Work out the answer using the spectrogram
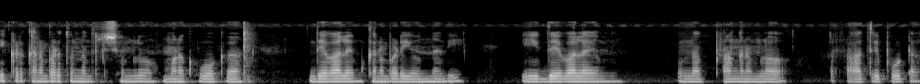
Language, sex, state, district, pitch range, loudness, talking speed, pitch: Telugu, male, Andhra Pradesh, Anantapur, 130-140 Hz, -20 LUFS, 100 wpm, 130 Hz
